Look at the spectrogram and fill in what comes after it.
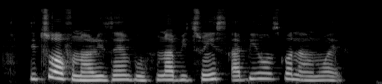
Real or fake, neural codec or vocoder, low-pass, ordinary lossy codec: real; none; 14.4 kHz; none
